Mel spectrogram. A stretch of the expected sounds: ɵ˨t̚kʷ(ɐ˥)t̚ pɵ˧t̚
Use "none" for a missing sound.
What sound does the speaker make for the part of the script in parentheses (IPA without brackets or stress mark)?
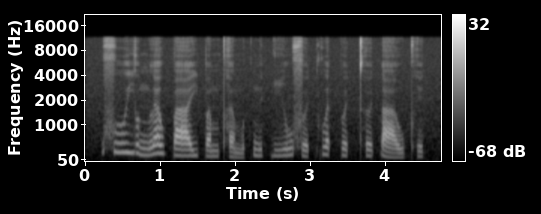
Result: ɐ˥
